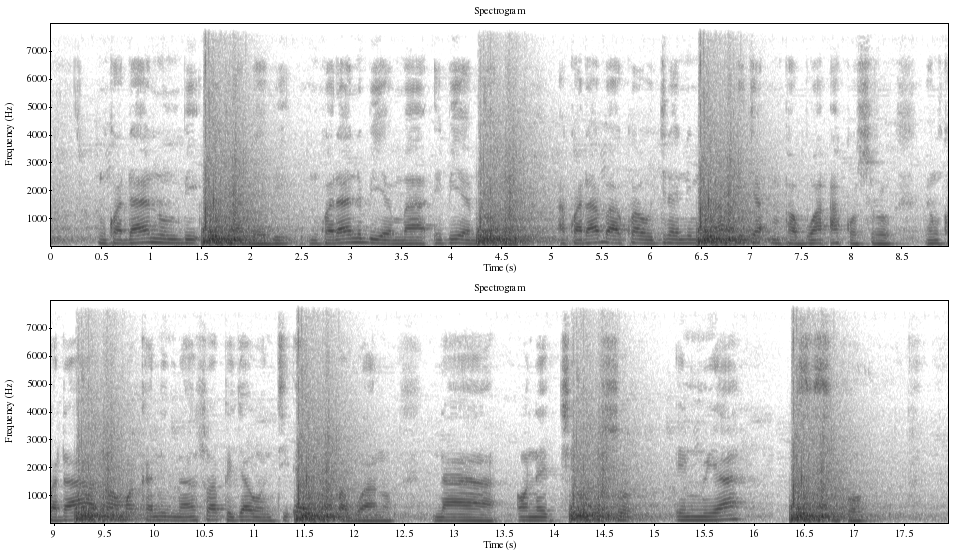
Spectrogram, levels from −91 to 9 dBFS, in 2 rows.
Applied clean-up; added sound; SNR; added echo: none; Fireworks; -2 dB; reverberation time 0.4 s.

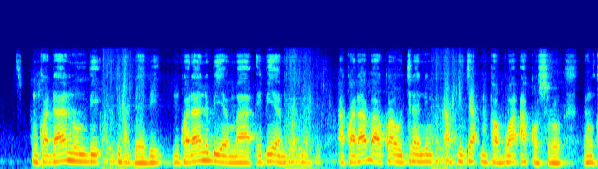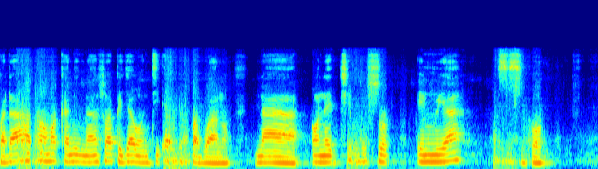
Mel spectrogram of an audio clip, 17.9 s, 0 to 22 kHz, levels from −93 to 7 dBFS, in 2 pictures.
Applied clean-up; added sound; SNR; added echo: neural separator model SepFormer DNS4.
